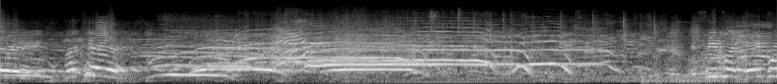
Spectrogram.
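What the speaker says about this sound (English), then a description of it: "Everybody who's interested in cheering for our local girl, Great Kate Montgomery. Let's hear it." Bar crowd at a live Style Wars show at Edo's Squid in Richmond, Virginia, loudly cheering, whooping and shouting for local girl Kate Montgomery, a dense sustained roar of many voices filling several seconds.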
